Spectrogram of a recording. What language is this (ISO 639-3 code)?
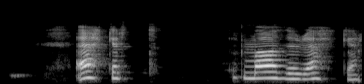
isl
